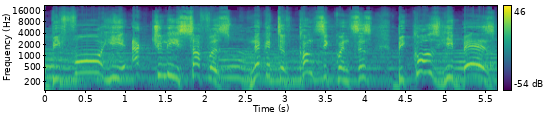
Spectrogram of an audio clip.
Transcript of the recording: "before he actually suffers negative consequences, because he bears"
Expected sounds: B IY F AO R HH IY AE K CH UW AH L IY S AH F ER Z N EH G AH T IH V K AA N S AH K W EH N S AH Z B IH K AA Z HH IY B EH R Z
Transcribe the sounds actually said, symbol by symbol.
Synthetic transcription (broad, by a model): B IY F AO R HH IY AE K CH UW AH L IY S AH F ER Z N EH G AH T IH V K AA N S AH K W EH N S AH Z B IH K AA Z HH IY B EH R Z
